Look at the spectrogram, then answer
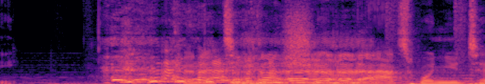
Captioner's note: gang laughing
